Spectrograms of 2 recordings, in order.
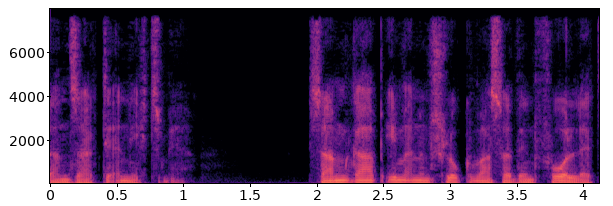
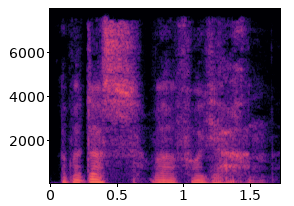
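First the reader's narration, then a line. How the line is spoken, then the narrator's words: Sighed. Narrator (German): seufzte er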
